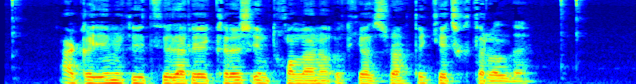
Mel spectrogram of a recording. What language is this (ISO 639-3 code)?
uzb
